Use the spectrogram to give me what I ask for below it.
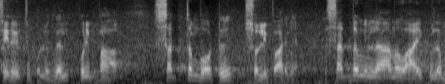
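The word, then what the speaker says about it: باء: பே இல்லை, பா பா. பே இல்லை, பா பா பா.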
